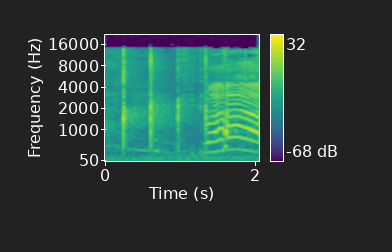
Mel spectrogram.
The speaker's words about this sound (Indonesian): Wow, kok ada suara tepuk tangan ya? Biasanya nggak ada suara tepuk tangan.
